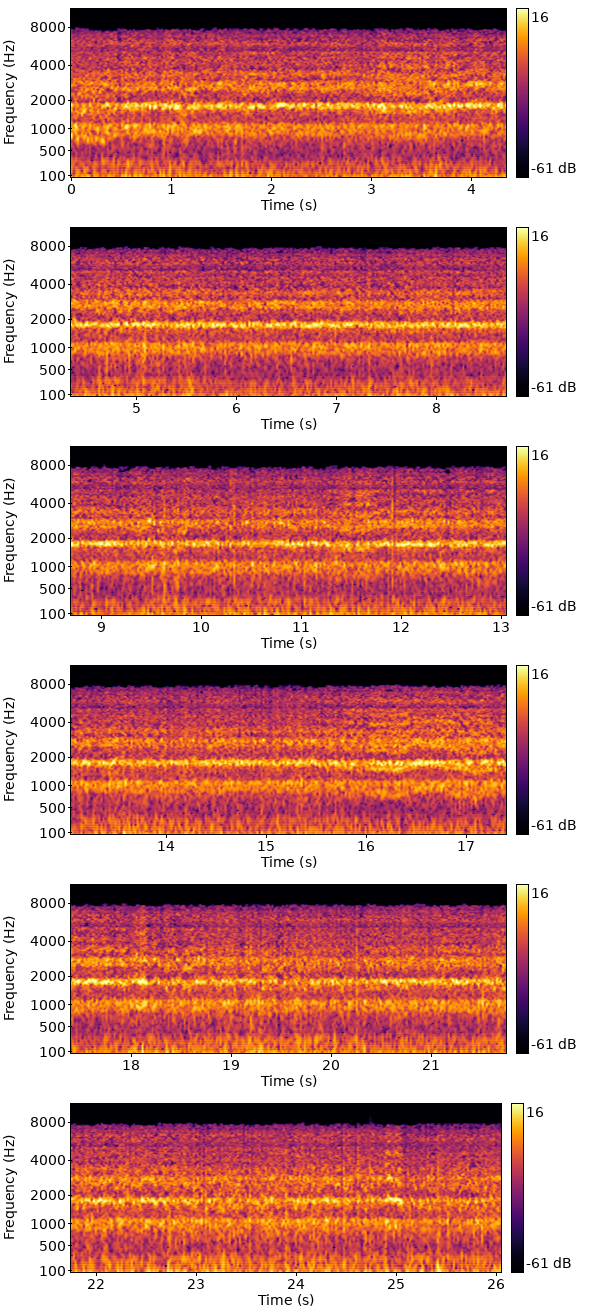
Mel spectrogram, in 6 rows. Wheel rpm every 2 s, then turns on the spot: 230, 230, 240, 230, 240, 230, 230, 230, 230, 230, 230, 220, 220.
none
